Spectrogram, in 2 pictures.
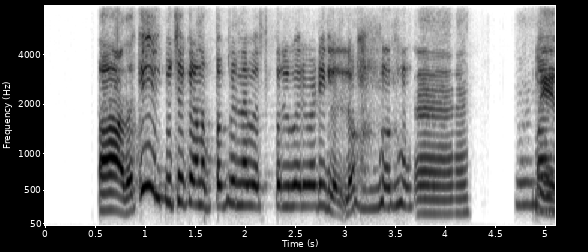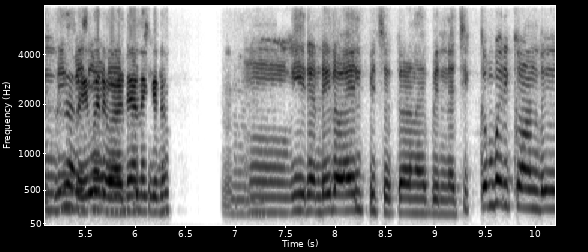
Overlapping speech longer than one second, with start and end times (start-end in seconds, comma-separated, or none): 4.9-6.3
